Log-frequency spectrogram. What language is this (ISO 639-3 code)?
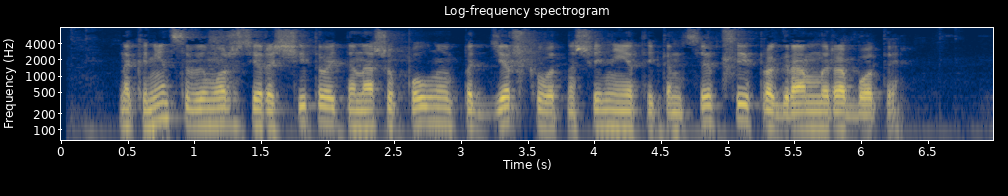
rus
